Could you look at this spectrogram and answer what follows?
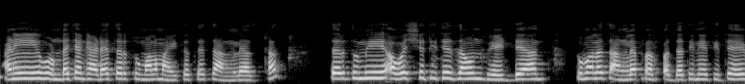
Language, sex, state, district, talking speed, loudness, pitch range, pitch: Marathi, female, Maharashtra, Chandrapur, 160 wpm, -14 LUFS, 230-265 Hz, 245 Hz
